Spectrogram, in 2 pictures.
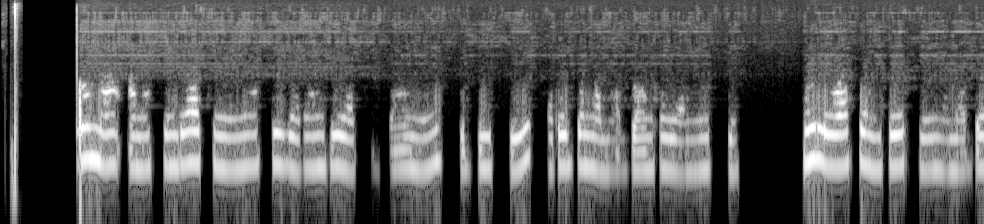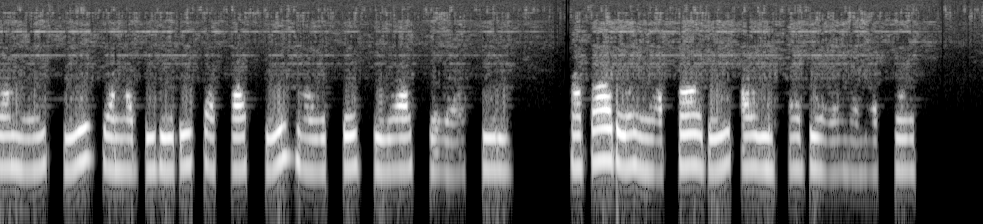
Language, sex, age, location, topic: Swahili, female, 25-35, Nairobi, government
